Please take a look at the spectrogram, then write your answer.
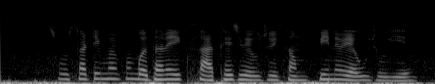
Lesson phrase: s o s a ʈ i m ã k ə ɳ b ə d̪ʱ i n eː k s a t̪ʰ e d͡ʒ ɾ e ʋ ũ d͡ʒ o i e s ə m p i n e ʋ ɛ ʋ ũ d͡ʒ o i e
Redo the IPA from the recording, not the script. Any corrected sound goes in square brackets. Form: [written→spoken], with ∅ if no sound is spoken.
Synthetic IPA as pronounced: s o s a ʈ i m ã [k→p] ə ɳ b ə d̪ʱ [i→a] n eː k s a t̪ʰ e d͡ʒ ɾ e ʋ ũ d͡ʒ o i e s ə m p i n e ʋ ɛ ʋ ũ d͡ʒ o i e

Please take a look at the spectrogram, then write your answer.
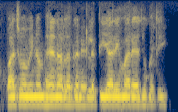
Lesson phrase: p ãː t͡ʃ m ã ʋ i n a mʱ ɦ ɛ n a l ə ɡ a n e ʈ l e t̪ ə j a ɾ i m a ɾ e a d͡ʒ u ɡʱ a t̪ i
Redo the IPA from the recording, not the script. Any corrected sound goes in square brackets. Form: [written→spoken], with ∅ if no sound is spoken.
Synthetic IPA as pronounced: p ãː t͡ʃ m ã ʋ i n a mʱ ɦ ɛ n a l ə ɡ [a→ə] n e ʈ l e t̪ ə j a ɾ i m a ɾ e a d͡ʒ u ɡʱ [a→ə] t̪ i

